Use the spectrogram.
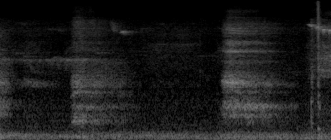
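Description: Two slow, deep breaths during a yoga flow, each a soft breathy exhale of a few seconds, close and quiet over a low background hum.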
